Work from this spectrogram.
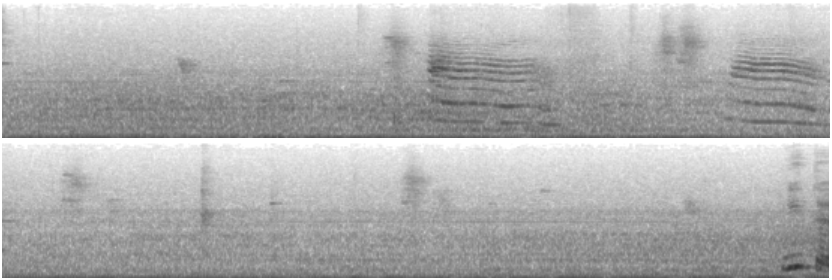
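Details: Pet cat on a table indoors, apparently guarding fish: two wavering, descending meows about two seconds apart, then room noise and a brief human voice at the end.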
